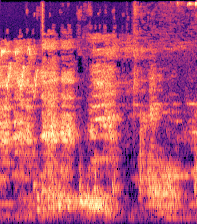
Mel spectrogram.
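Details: Low, rolling coos from a breeding pair of pigeons, one long rumbling phrase swelling and fading, then a shorter softer coo after a brief pause.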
